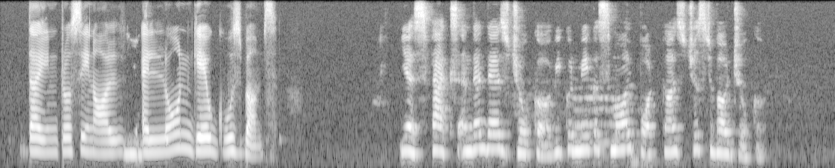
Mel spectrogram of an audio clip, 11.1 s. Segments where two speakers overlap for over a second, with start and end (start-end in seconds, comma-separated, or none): none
